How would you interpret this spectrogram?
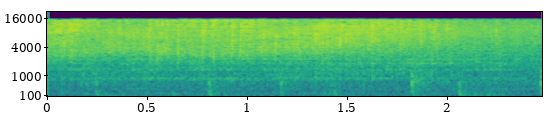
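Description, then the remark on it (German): Diced chicken sears in a hot pan with a loud, steady sizzle, broken by soft knocks and scrapes every half second or so as the pieces are stirred. “Hähnchenwürfel scharf anbraten.”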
